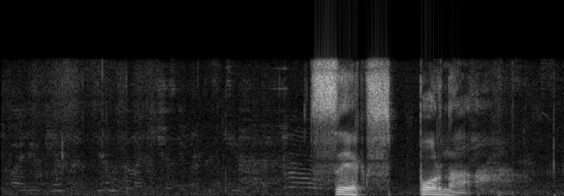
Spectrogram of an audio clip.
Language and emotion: Russian, positive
